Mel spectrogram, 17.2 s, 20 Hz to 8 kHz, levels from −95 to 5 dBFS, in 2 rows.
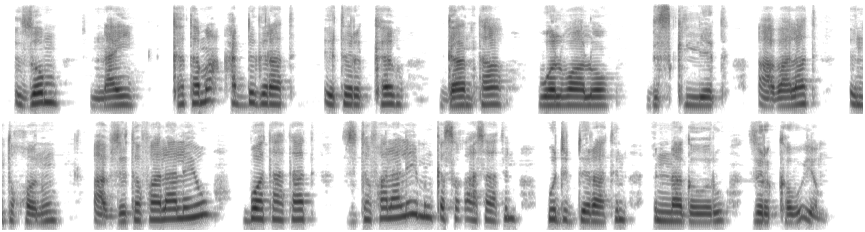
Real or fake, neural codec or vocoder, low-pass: real; none; 7.2 kHz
